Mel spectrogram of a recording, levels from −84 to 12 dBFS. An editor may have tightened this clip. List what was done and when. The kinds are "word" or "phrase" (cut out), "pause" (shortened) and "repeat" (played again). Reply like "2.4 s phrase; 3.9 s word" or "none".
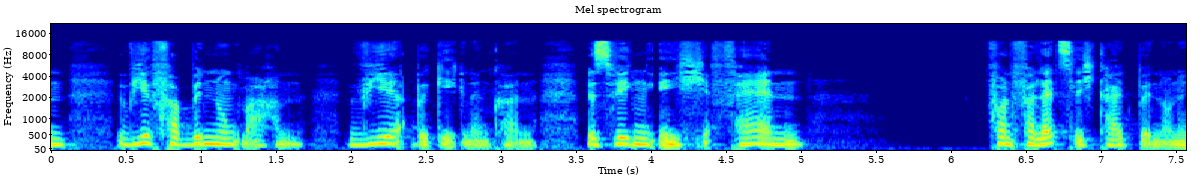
1.2 s phrase; 2.4 s word; 4.4 s phrase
